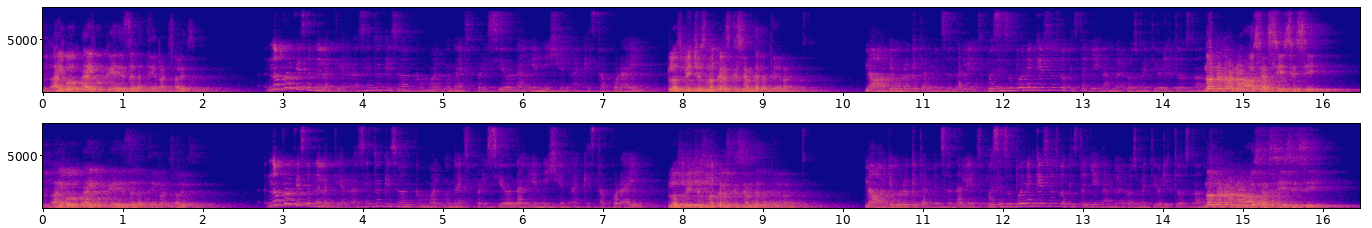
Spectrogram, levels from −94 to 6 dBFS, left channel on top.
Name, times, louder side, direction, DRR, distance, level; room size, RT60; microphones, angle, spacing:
voice 1, 0.0-1.8 7.8-9.4 14.5-15.9, left 2 dB, 85° left, 1 dB, 1.9 m, -28 dB
voice 2, 2.8-7.5 7.9-8.5 10.3-14.5, right 2 dB, 35° right, 1 dB, 1.5 m, -40 dB
24.5 x 8.8 x 3.0 m, 1.4 s
head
